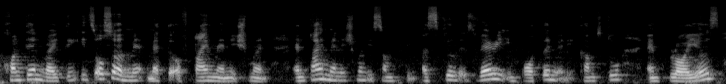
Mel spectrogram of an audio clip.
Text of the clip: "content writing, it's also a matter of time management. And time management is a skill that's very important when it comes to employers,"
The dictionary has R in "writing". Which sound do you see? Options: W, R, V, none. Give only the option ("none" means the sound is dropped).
R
